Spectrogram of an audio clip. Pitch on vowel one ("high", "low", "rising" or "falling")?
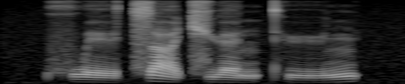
low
